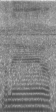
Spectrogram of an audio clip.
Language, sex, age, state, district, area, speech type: Assamese, male, 60+, Assam, Morigaon, rural, spontaneous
